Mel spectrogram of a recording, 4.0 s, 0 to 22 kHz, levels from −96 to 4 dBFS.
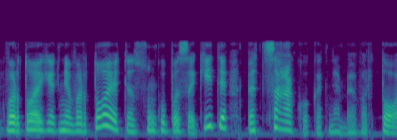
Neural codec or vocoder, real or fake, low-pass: none; real; 7.2 kHz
